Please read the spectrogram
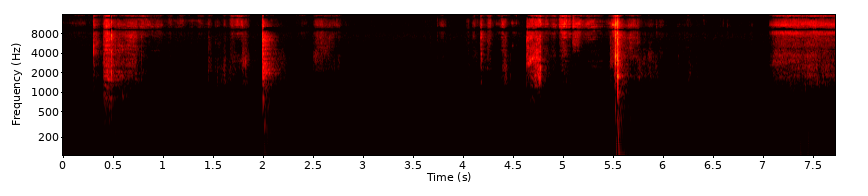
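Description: Light handling of a plastic ruler and a pencil on card: a few scattered taps and clicks, the sharpest about five and a half seconds in. Near the end comes a short scratch of the pencil drawn along the ruler's edge.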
